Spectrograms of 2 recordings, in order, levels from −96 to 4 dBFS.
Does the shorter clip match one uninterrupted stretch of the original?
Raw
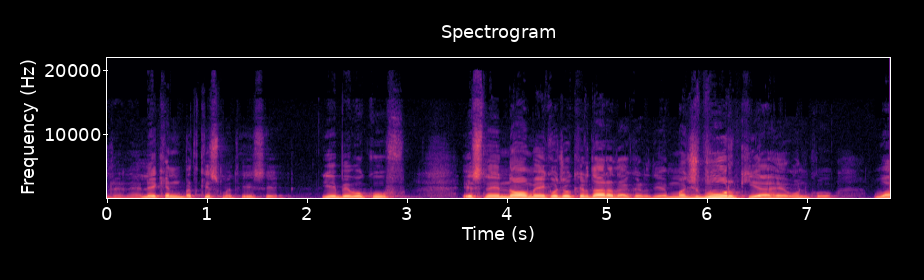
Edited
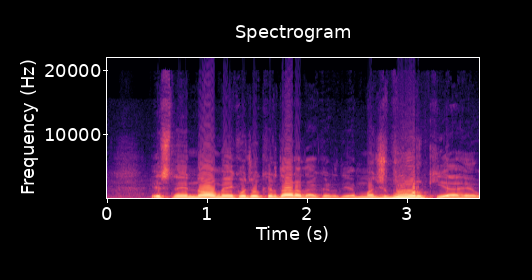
yes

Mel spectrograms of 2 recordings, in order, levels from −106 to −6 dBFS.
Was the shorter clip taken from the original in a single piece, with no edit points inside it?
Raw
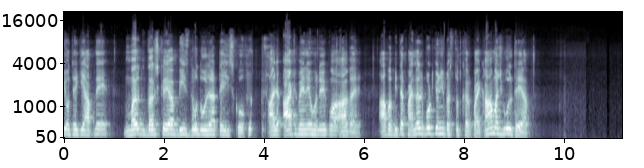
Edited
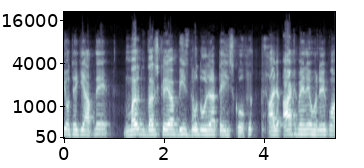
yes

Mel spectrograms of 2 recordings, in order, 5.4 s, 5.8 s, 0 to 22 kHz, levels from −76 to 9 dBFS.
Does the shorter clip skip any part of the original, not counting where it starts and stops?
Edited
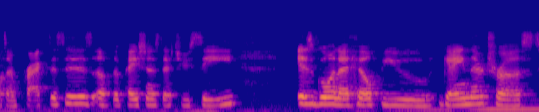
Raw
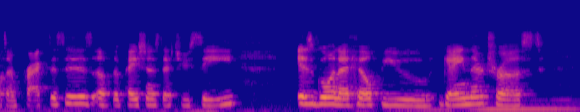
no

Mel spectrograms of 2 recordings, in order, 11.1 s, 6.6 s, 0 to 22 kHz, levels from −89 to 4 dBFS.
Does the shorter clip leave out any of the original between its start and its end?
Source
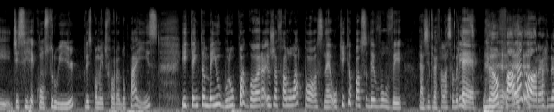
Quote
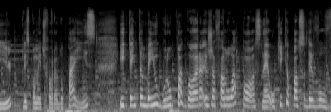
no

